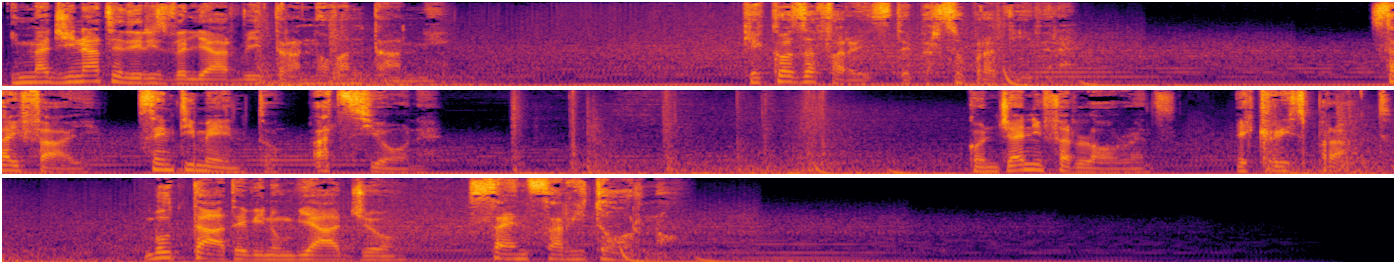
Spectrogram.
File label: italian movie trailers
